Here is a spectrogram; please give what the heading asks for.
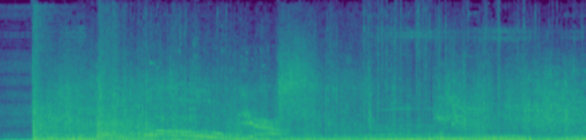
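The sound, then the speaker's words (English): A house blows apart in a staged gas explosion set off with several ovens running gas at full power, opening with a sudden loud blast that gives way to a sustained, roaring rumble of noise. “I'm gonna fast forward to where they blow this house up like you think it's gonna blow up.”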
